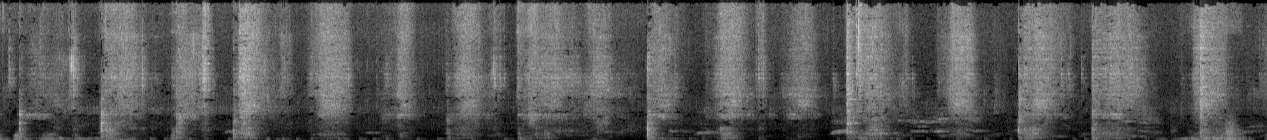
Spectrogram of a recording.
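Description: Metal spatula scraping and clanking against a black kadai as peeled field beans are stir-fried in oil. The strokes come irregularly, roughly one a second.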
